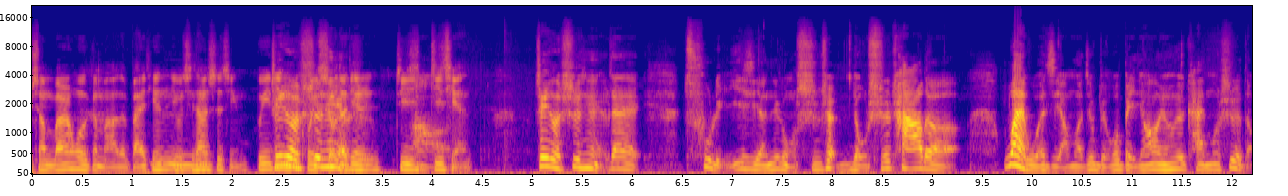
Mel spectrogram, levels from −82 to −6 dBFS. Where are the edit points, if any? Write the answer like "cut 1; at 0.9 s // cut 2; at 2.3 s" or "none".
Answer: cut 1; at 5.8 s

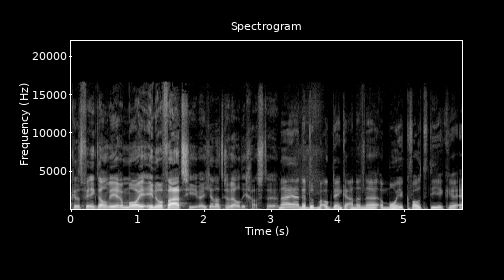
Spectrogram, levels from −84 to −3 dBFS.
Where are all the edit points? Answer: cut 1; at 2.3 s

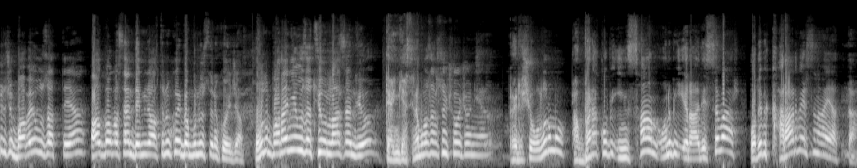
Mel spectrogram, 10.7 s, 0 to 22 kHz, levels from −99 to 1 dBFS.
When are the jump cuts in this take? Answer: none

